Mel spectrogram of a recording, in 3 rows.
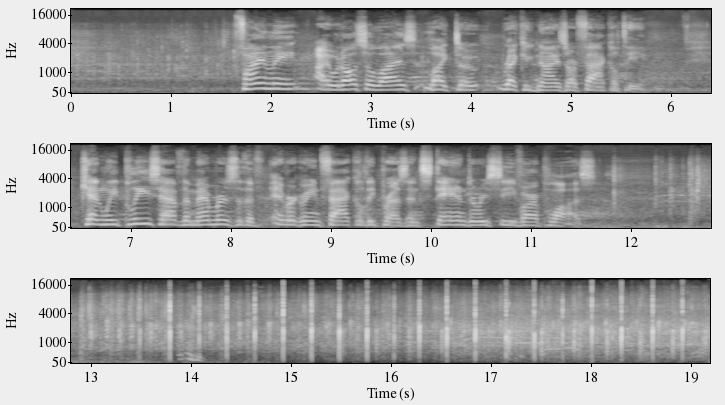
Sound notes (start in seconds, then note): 12.2 applause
